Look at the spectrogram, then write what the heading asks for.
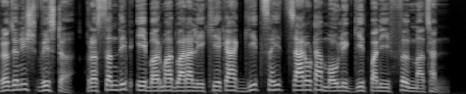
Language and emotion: Nepali, neutral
